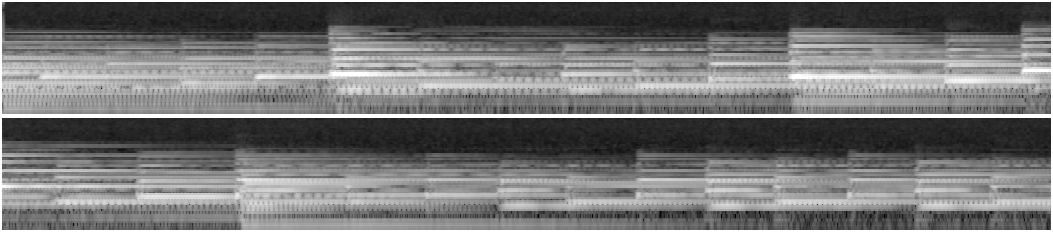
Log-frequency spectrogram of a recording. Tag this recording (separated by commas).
Music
